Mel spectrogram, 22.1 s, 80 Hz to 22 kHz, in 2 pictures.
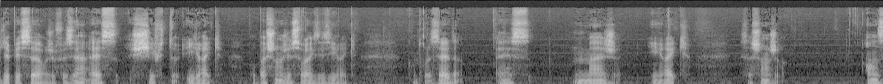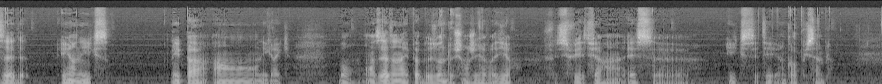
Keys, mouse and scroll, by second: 5.2 ctrl+z, 6.2 s, 19.4 middle click.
